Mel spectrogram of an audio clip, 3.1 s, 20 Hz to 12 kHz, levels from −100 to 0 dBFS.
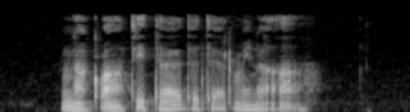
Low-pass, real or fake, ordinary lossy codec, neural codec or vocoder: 7.2 kHz; real; MP3, 48 kbps; none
